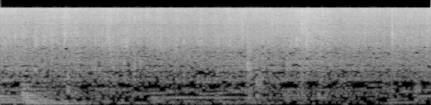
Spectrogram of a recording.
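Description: Pork neck chops searing in a hot pan on a kitchen stove, a continuous bright sizzle and crackle, close and steady throughout with faint clinks underneath.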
